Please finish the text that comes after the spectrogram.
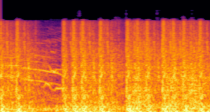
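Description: Gunfire in the video game No One Lives Forever, set aboard an aircraft. Dense automatic bursts chatter loud and close across the whole stretch, with a brief dip before the firing resumes.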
